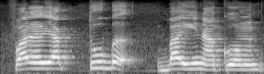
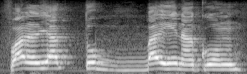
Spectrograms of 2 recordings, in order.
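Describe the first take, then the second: First: The first b is released separately from the second. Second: The two b sounds merge into one long b. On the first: The speaker calls it wrong. "tidak dibaca falyaktub bainakum" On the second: The speaker calls it right. "Jadi dibaca falyaktub bainakum"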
